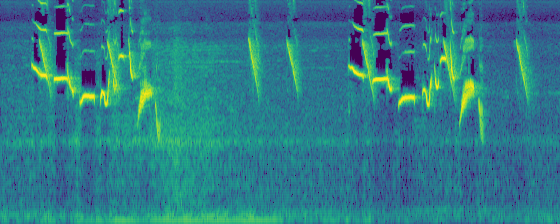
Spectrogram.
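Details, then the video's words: Lure song of an oriental magpie-robin, meant to spur untrained birds into singing: a rich run of whistles and downslurred chirps, a quieter gap with faint background hiss, then another bright whistled phrase. "PANCINGAN Kacer bahan cepat gacor"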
